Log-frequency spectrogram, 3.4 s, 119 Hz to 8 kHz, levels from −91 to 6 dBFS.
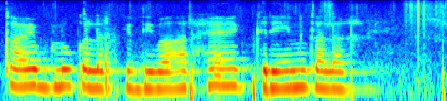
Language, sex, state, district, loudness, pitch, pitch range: Hindi, female, Rajasthan, Jaipur, -17 LUFS, 210 Hz, 205-225 Hz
